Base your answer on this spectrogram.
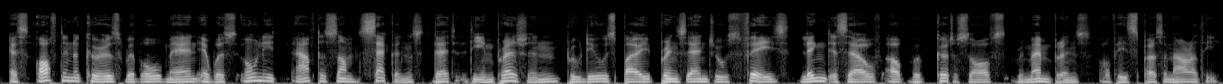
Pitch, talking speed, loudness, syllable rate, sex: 125 Hz, 140 wpm, -21 LUFS, 4.5 syllables/s, male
